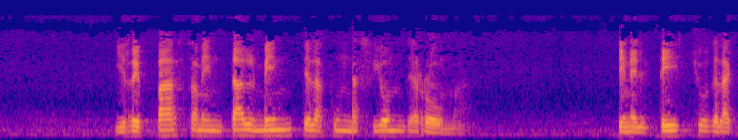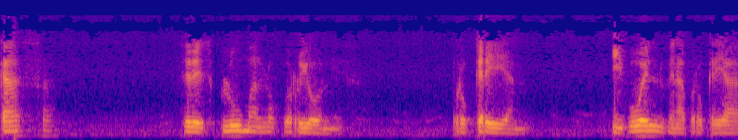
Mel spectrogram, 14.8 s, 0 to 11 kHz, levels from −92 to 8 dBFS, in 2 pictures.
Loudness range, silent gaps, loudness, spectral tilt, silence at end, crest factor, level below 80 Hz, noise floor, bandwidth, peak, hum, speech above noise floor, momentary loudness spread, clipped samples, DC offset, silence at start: 5 LU; none; -22 LUFS; -6.5 dB/octave; 0 s; 20 dB; -68 dBFS; -57 dBFS; 7.8 kHz; -2 dBFS; none; 36 dB; 14 LU; under 0.1%; under 0.1%; 1.15 s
